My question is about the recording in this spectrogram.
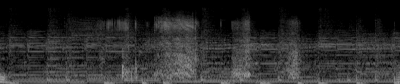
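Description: Background music with a steady beat. About a second in, a short crinkling rustle of plastic cling film being handled and pulled from its roll lasts under a second.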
